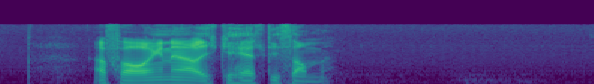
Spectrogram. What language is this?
Norwegian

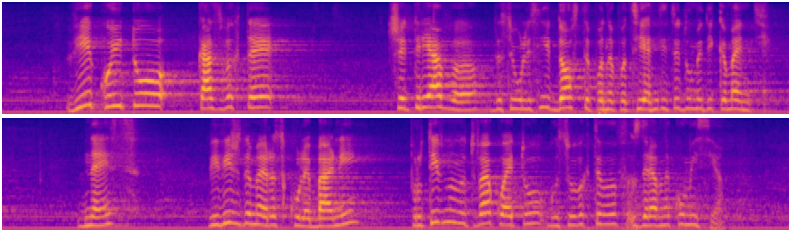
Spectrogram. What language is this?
Bulgarian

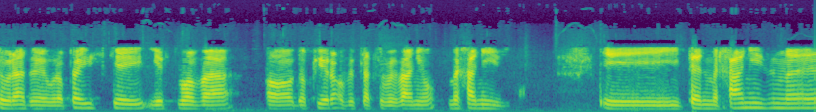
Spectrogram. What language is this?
Polish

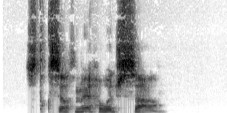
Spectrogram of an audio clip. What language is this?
Kabyle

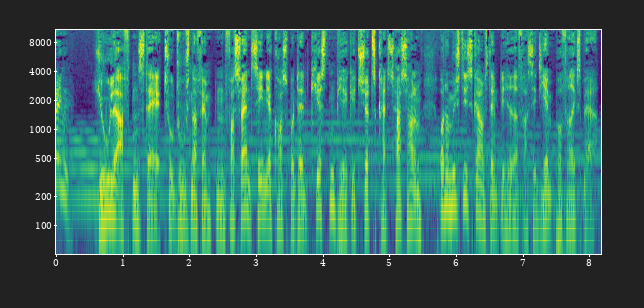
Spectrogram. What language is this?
Danish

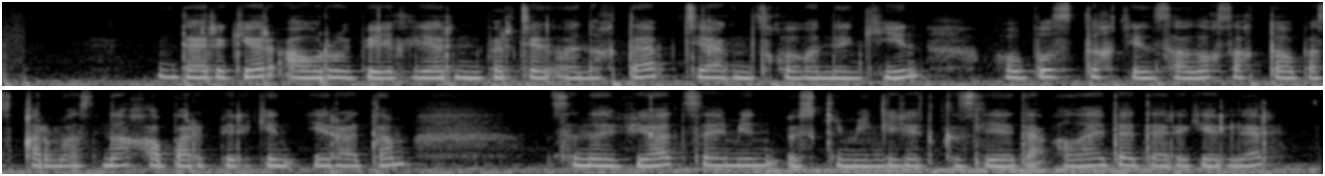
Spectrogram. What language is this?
Kazakh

